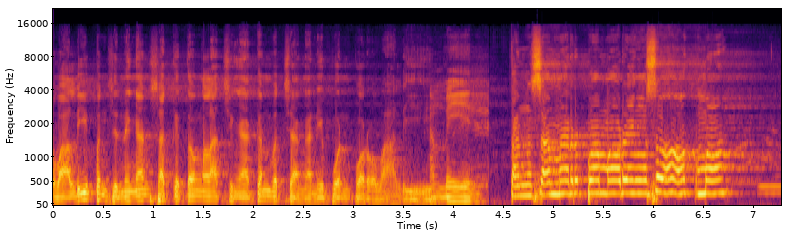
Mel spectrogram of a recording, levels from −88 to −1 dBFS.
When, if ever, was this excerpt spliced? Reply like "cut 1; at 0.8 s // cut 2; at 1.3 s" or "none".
cut 1; at 4.3 s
